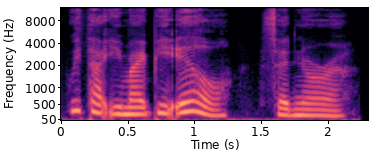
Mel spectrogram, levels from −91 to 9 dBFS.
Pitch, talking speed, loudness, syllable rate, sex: 210 Hz, 210 wpm, -16 LUFS, 4.7 syllables/s, female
